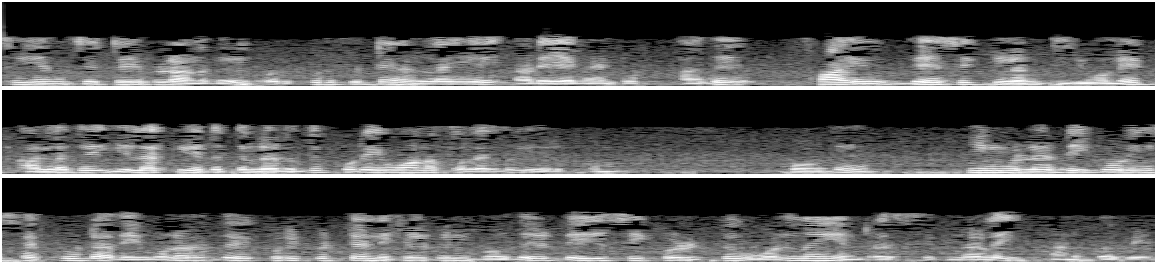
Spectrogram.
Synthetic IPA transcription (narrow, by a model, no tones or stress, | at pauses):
siːɛnsiʈeːbɯlaːnɐðɯʔɔɾɯkʊrɪpːɪʈːɐnɪlɐjɐɪʔɐɽɐjɐʋeːɳɖɯmɐðɯ | fɐɪʋbeːsɪklɐɳʈjuːnɪʈɐlːɐðɯɪlɐkːɯɪðɐt̪ːɪlɪɾɯnd̪ɯkʊrɐɪʋaːnɐt̪ɔlɐɪʋɪlɪɾɯkːɯm | poːðɯɪŋɡɯɭːɐɖiːkoːɽɪŋɡsɐkːuːʈɐðɐɪʊɳɐɾnd̪ɯkʊrɪpːɪʈːɐnɪɣɐɭʋɪnpoːðɯɖiːsikolʈːɯɔnːɯɛndrɐsɪɡnɐlɐɪɐɳɯpːɐʋeːɳɖɯm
